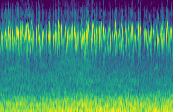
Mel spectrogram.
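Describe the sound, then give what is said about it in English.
A flock of chimney swifts chatters as it swirls down into a chimney, its communal roost site for the night, a continuous wash of high, rapid twittering chirps overlapping throughout, over a steady low rumble, with no voices. “We've just witnessed a flock of chimney swifts enter their communal roost site for the night.”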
